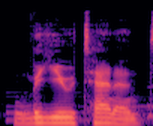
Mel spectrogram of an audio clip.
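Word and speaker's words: lieutenant: __ ] 12-page entries do you pronounce leutenant as left yeah that's the British way that's how they do it in this country sorry you mean the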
